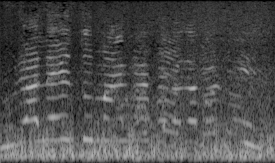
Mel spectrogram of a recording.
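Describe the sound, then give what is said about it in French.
Sea waves wash steadily around women standing in the water as they gather sand in Cape Verde, a continuous rush of surf and wind, with women's voices talking and calling over it. “Elles font un travail éreintant, tu les as filmées, tu es avec elles, au milieu de l'eau, on entend les vagues.”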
